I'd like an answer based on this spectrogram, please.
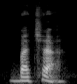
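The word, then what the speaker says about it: بچه: Bacha, bacha, boy, bacha, bacha.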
